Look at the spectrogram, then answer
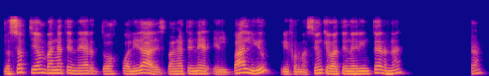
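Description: Man, teacher, live coding lesson, mellow voice, muffled lo-fi recording. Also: medium pitch, unhurried. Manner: thinks aloud with fillers and frequent "¿sí?" checks. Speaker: web design teacher. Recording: dull lo-fi screen recording.

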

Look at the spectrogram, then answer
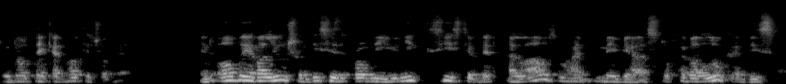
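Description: Gravelly-voiced man, halting and earnest. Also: fairly high pitch, warm tone, a little hiss or hum, poor audio. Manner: earnest, halting, restarts and repeats words. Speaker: neuroscience professor, panel guest. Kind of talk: panel discussion.

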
